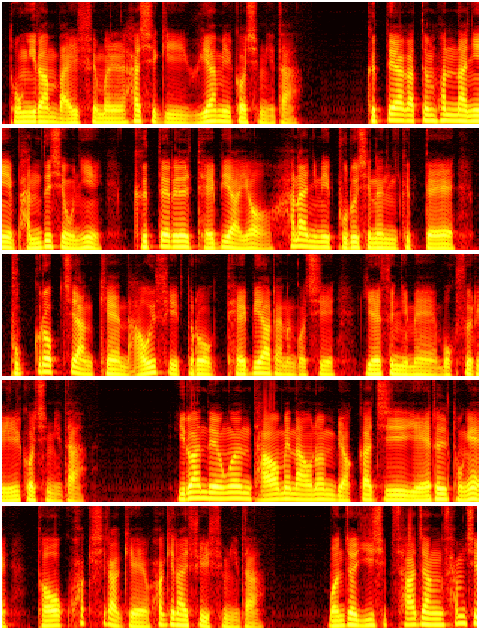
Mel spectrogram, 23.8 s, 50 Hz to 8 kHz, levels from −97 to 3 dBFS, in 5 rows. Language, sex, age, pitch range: Korean, male, 30-49, 100-130 Hz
